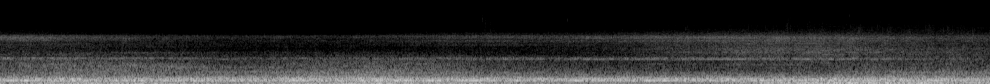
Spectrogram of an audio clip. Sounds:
ambient music, music

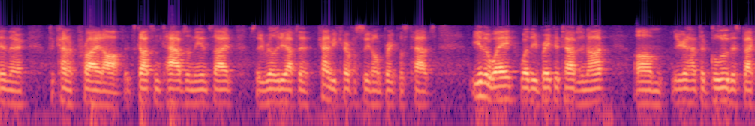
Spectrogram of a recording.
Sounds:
speech

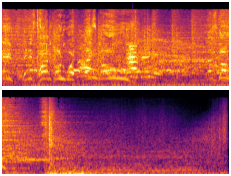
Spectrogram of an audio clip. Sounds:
speech, music

